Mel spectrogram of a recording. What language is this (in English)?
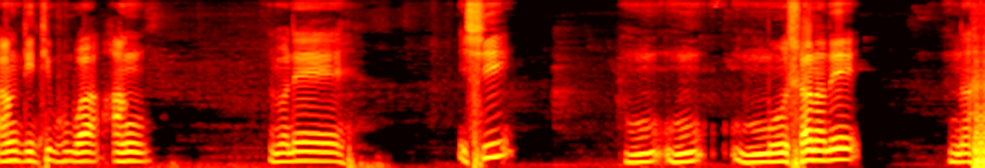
Bodo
